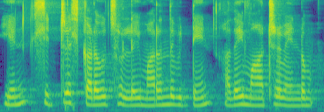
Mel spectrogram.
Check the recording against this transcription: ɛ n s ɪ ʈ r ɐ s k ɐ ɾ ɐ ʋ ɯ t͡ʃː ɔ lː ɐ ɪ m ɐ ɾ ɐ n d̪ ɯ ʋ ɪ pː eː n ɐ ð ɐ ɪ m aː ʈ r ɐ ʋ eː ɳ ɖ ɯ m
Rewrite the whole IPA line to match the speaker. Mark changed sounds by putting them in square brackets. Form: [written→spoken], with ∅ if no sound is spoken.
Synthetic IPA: ɛ n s ɪ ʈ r ɐ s k ɐ [ɾ→ɽ] ɐ ʋ ɯ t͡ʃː ɔ lː ɐ ɪ m ɐ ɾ ɐ n d̪ ɯ ʋ ɪ [pː→ʈː] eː n ɐ ð ɐ ɪ m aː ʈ r ɐ ʋ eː ɳ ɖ ɯ m

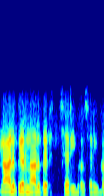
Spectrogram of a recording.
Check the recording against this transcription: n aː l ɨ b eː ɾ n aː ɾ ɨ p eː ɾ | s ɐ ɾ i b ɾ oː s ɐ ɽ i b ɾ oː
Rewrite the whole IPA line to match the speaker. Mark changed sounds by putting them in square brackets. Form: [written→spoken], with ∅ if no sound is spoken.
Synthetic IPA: n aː l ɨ [b→p] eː ɾ n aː [ɾ→l] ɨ p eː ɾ | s ɐ ɾ i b ɾ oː s ɐ [ɽ→ɾ] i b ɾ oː

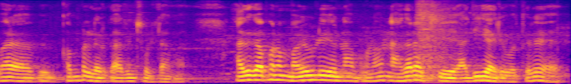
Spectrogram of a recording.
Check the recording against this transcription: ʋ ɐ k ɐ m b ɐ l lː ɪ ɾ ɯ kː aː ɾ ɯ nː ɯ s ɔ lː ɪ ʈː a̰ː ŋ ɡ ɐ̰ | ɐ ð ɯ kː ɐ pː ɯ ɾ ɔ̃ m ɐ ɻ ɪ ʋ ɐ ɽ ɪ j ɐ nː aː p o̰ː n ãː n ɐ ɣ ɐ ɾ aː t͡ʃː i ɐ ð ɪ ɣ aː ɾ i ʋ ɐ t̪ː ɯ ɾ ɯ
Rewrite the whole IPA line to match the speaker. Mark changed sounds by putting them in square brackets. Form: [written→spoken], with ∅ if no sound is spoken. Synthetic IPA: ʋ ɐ k ɐ m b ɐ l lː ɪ ɾ ɯ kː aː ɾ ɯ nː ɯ s ɔ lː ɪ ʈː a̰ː ŋ ɡ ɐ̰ | ɐ ð ɯ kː ɐ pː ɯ ɾ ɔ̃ m ɐ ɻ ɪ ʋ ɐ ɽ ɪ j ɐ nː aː p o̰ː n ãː n ɐ ɣ ɐ ɾ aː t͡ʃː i ɐ ð ɪ ɣ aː ɾ i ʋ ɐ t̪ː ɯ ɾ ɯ

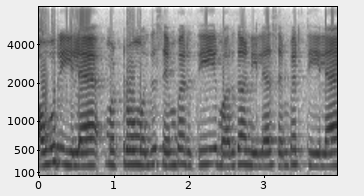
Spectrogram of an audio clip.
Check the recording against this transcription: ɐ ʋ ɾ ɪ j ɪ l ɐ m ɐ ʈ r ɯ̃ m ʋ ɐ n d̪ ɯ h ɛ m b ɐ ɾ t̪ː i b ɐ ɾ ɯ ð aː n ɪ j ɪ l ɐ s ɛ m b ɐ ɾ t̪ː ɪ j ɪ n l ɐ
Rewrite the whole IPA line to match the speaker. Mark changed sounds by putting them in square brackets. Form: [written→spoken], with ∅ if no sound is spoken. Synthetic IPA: ɐ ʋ ɾ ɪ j ɪ l ɐ m ɐ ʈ r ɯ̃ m ʋ ɐ n d̪ ɯ [h→s] ɛ m b ɐ ɾ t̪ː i [b→m] ɐ ɾ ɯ ð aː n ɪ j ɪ l ɐ s ɛ m b ɐ ɾ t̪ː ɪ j ɪ [n→∅] l ɐ

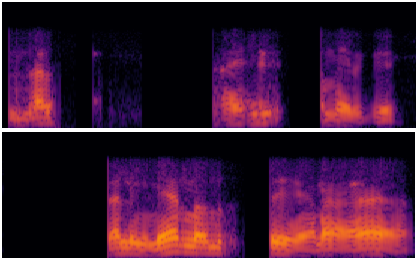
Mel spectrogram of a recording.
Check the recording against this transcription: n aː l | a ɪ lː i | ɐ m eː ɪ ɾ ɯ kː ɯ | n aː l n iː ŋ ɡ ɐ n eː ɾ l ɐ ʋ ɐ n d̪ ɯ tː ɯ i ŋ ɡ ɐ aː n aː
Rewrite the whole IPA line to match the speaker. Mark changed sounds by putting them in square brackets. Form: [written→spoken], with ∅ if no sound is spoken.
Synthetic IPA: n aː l | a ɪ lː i | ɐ m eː ɪ ɾ ɯ kː ɯ | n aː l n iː ŋ ɡ ɐ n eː ɾ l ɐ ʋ ɐ n d̪ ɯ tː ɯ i ŋ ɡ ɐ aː n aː

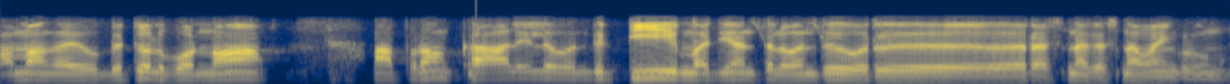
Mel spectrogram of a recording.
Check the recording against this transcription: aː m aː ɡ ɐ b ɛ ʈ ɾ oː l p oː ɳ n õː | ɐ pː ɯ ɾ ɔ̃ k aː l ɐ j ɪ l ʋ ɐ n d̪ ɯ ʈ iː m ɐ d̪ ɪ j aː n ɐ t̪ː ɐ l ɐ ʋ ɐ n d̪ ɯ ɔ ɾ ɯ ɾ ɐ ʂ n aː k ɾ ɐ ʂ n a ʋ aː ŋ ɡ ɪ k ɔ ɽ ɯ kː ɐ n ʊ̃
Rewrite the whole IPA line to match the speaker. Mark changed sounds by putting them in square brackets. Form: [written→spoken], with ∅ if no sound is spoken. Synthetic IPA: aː m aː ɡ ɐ b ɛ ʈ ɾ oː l p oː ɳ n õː | ɐ pː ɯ ɾ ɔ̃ k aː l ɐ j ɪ l ʋ ɐ n d̪ ɯ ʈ iː m ɐ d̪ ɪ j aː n ɐ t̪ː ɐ l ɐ ʋ ɐ n d̪ ɯ ɔ ɾ ɯ ɾ ɐ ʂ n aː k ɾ ɐ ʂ n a ʋ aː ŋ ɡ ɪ k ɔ ɽ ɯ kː ɐ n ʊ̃

